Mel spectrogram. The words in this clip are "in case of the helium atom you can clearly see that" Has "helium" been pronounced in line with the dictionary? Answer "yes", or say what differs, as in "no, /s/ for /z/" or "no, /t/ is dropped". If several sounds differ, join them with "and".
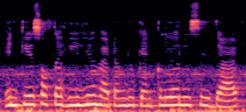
yes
